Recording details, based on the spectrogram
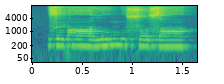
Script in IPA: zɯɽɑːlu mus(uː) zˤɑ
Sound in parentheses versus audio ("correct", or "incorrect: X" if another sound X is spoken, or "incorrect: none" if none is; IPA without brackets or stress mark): incorrect: u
